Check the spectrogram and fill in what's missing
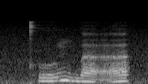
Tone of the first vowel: rising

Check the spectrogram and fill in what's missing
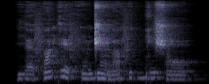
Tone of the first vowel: low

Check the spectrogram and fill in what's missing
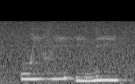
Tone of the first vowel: high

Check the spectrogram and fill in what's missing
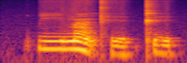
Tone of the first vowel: high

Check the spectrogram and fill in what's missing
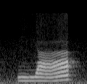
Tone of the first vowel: rising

